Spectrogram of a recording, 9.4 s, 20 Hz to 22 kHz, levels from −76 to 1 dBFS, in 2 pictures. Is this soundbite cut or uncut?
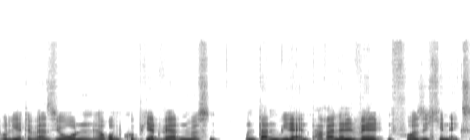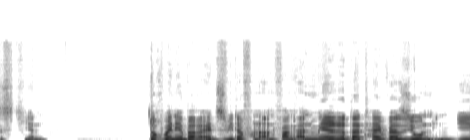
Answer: uncut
